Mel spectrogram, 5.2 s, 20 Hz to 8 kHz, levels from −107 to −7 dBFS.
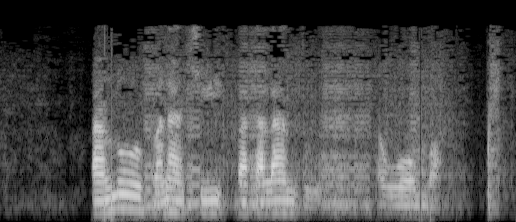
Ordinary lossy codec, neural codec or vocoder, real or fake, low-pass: MP3, 24 kbps; none; real; 7.2 kHz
